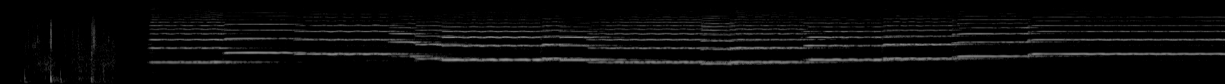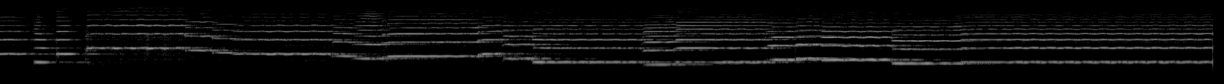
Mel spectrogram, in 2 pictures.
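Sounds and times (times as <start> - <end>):
tiniest violin playing: 1.5 - 24.4.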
